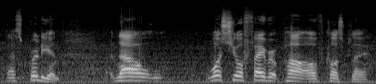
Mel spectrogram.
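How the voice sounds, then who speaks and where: Guy with a slightly high voice doing quick polite interviews at a con. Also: lively intonation, slight background noise. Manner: brief, polite, repetitive thanks. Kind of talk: casual interview at a convention. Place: busy convention hall.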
